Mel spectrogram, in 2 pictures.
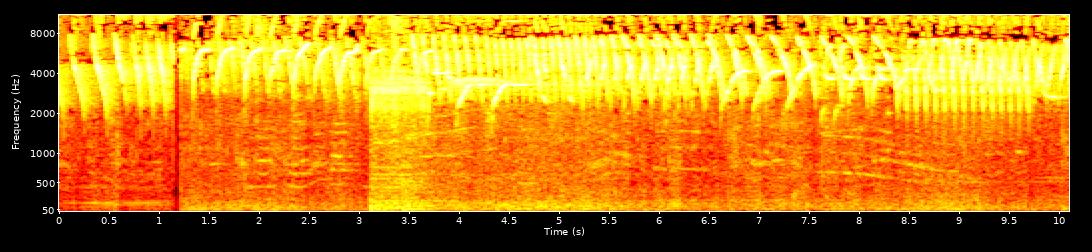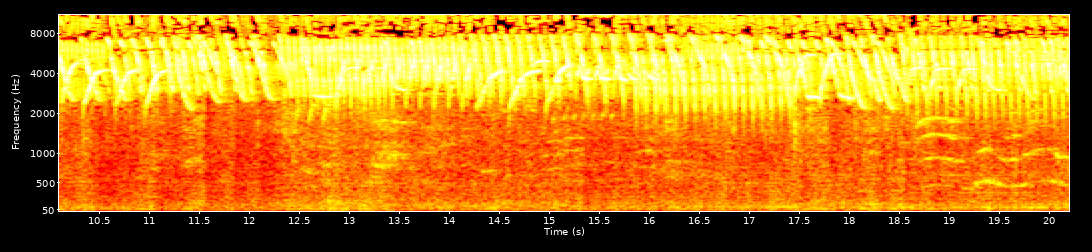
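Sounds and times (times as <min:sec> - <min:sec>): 
Belgian canary song with fast chattering trills and swooping notes: 0:00.0 - 0:20.1.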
